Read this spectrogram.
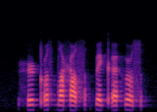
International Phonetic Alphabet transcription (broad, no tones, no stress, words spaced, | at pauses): hə˞kʼusˤdˤæxɐsˤ | pɛkʼɐhusˤ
